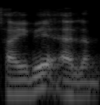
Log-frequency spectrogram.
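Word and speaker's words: Saheb-e-Alam: Sai Bealam, you have to pronounce Sai Bealam.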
